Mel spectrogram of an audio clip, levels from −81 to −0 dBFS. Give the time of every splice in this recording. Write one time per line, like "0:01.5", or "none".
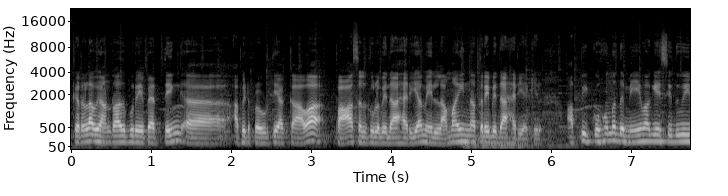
none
